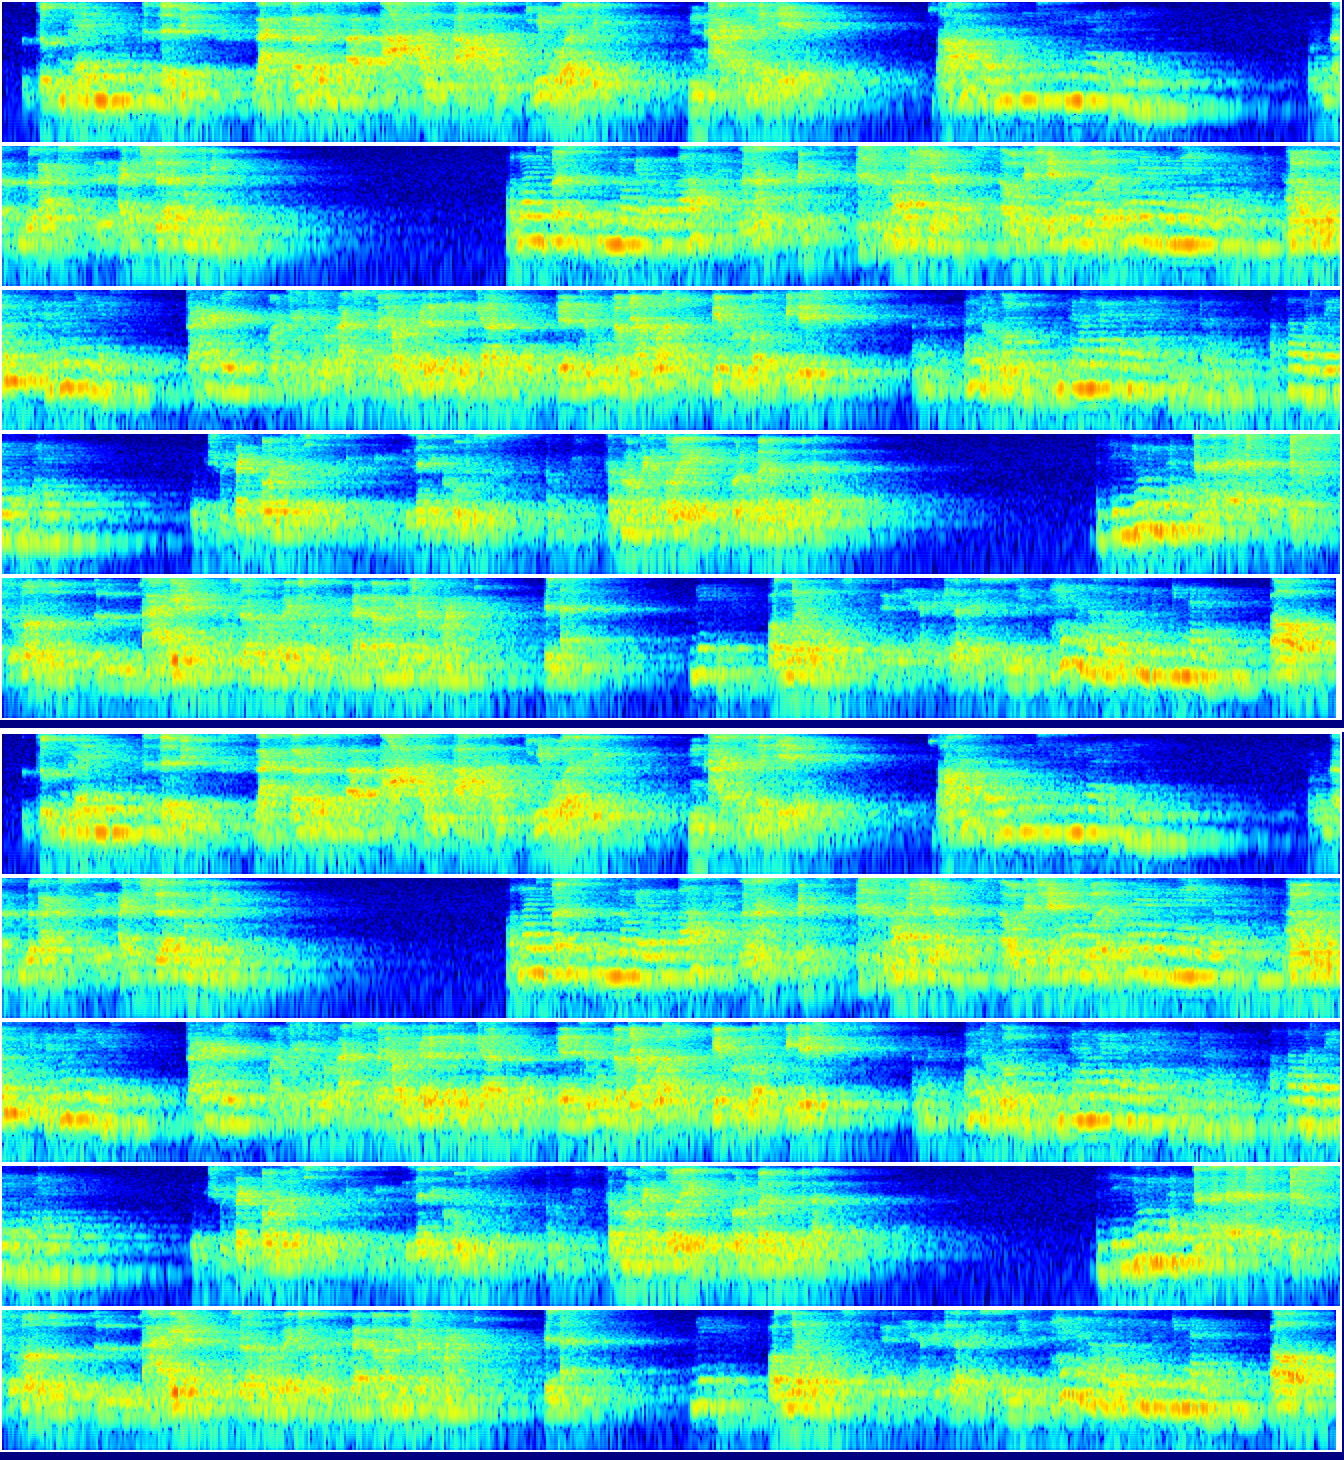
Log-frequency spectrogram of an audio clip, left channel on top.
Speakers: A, on the left (about 35°); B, on the left (about 75°).
A: ت-
B: انت
A: ت-
B: قديمه
A: التقديم بالعكس لا انا
B: انت
A: بحس
B: قديمه
A: أ- اعقل اعقل جيل هو 2000 من اعقل الاجيال يعني بصراحه
B: مش عارفه والله سما شايفاني بقى قديمه
A: لا بالعكس عايزه تشتري ايفون قديمه
B: والله
A: ستايل
B: نفسي امشي بتليفون نوكيا انا صدعت
A: <laughs>
B: <laughs> اصلا
A: ابو كشاف
B: بقى
A: ابو كشاف
B: اه
A: الصغير
B: رايح دماغي بقى يا عم
A: اللي
B: انا
A: هو
B: اصلا مبقتش بمسك التليفون كتير
A: ده حاجه حلوه ما دي حاجه حلوه بالعكس بيحاول تبعدها بقدر الامكان عن التليفون التليفون بيضيع وقت وبياكل الوقت بيهرسه تمام
B: ايوه
A: بياخد
B: فعلا ممكن اعمل حاجة تانية احسن مثلا اطور ذاتي ولا حاجة
A: مش محتاج تطوري ذات حضرتك يعني انت ذاتك فوق في السما تمام تعرف محتاج تطوري ايه تطوري موبايلك وتجيب لك ايفون
B: بتذلوني بقى
A: <laughs> برضه العائله في نفس الوقت انا ما بقتش اخرج بحب ما ما بحبش اخرج مع عيلتي للاسف يعني
B: ليه كده
A: والله ما بهزر يعني كده بحس ان إن ده
B: تحس ان خروجتهم بتجيب نكد
A: اه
